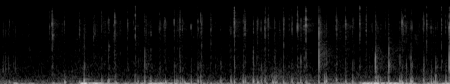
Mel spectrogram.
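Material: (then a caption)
Plastic. A slim white plastic computer keyboard is held up near the microphones while fingertips and long nails tap and press its keys. The result is a rapid, irregular run of short, dry, low-weighted typing clicks with a few louder thuds mixed in.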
